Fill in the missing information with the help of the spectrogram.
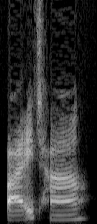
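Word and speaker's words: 白茶: And for white tea, which is pronounced as 白茶, literally just white tea, you can see it's very easy.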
